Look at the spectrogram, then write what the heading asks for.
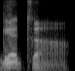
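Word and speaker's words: goetta: Grandma's homemade gota, pronounced geta, recipe was found on the side of the Quaker Oats box.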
